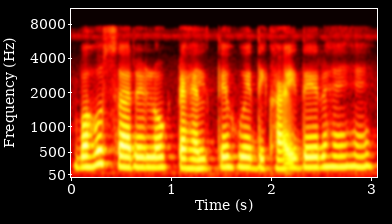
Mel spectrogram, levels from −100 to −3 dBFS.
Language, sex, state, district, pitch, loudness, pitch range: Hindi, female, Uttar Pradesh, Lucknow, 205 Hz, -18 LUFS, 195-210 Hz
